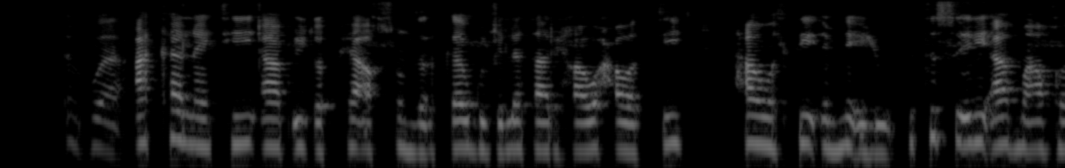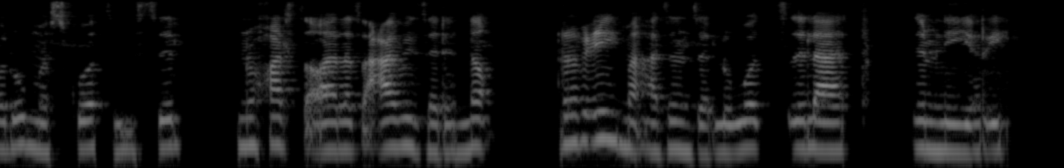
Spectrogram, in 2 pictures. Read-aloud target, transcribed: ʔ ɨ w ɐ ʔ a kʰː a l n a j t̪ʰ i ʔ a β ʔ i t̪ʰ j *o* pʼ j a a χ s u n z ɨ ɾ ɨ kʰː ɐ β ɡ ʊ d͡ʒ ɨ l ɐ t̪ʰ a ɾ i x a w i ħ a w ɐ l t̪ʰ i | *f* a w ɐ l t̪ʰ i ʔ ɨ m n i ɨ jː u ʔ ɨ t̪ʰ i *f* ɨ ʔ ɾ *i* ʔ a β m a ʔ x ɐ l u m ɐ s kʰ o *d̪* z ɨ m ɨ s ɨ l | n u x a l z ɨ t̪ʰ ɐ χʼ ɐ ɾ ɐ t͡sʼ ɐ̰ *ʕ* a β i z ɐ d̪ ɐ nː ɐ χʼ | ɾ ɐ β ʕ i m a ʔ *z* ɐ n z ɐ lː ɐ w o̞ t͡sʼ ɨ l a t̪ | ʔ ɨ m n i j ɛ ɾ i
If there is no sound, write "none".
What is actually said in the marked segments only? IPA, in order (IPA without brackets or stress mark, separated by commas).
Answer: o, ħ, s, i, t̪, ʕ, z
